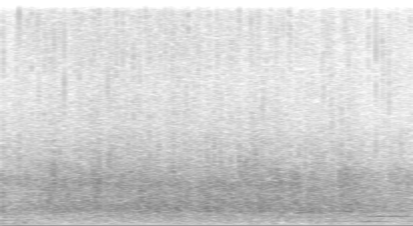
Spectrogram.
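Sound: audience applause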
